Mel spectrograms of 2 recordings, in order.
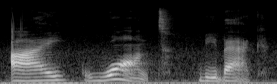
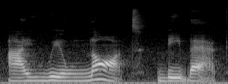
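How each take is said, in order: First: Will and not are joined into one word. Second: Will and not are said as two full words.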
